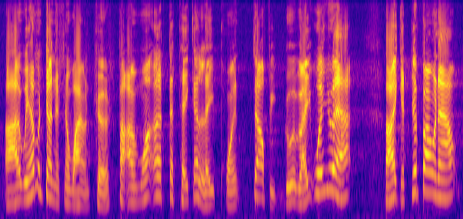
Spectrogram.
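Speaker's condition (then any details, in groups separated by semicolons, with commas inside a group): Deafness; hard time hearing phone callers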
